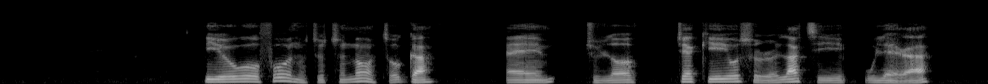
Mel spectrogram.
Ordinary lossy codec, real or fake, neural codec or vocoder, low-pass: MP3, 64 kbps; fake; codec, 16 kHz in and 24 kHz out, 1 kbps, XY-Tokenizer; 7.2 kHz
